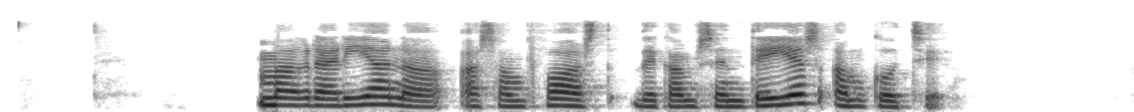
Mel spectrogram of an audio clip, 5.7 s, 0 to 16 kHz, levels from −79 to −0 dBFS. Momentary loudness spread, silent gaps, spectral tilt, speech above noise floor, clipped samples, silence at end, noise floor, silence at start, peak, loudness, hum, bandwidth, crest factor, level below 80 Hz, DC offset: 7 LU; none; -4.5 dB/octave; 70 dB; under 0.1%; 0.95 s; -87 dBFS; 1.3 s; -2 dBFS; -17 LUFS; none; 8 kHz; 18 dB; -62 dBFS; under 0.1%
